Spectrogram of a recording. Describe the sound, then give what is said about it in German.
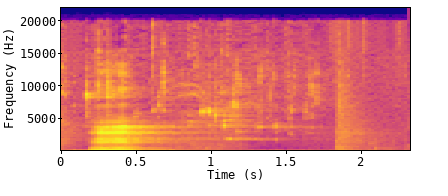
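Someone takes a quick sip of water: a brief voiced sound, then soft wet slurping and swallowing, and a short rustle near the end. “Ich nehme jetzt mal ganz kurz einen Schluck Wasser, weil mein Hals wird ganz trocken.”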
